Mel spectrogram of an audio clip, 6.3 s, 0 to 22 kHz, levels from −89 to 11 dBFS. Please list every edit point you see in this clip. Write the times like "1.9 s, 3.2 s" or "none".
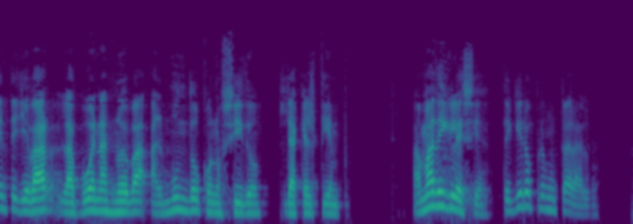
none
